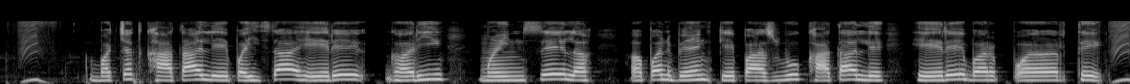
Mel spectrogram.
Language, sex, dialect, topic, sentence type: Chhattisgarhi, male, Northern/Bhandar, banking, statement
